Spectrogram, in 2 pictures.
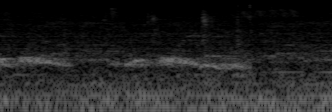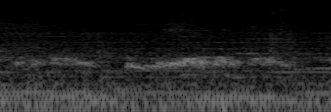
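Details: Spotted dove cooing in the morning, a series of soft low wavering coos in phrases, heard faintly behind a constant broadband hiss and low rumble.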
